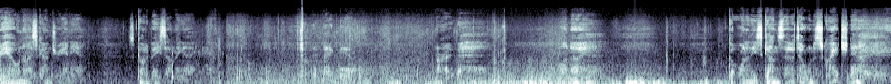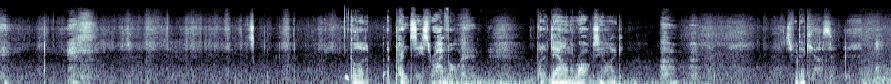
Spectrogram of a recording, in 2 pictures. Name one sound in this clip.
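A young man speaks quietly and close to the microphone.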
